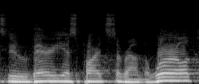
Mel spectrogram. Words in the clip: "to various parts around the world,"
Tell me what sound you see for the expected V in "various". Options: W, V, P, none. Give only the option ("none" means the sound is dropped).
V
